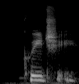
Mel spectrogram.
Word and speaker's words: Quechee: Queechee is spelled Q-U-E-C-H-E-E. You might think Queechee or Queechee, but no, it's Queechee.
